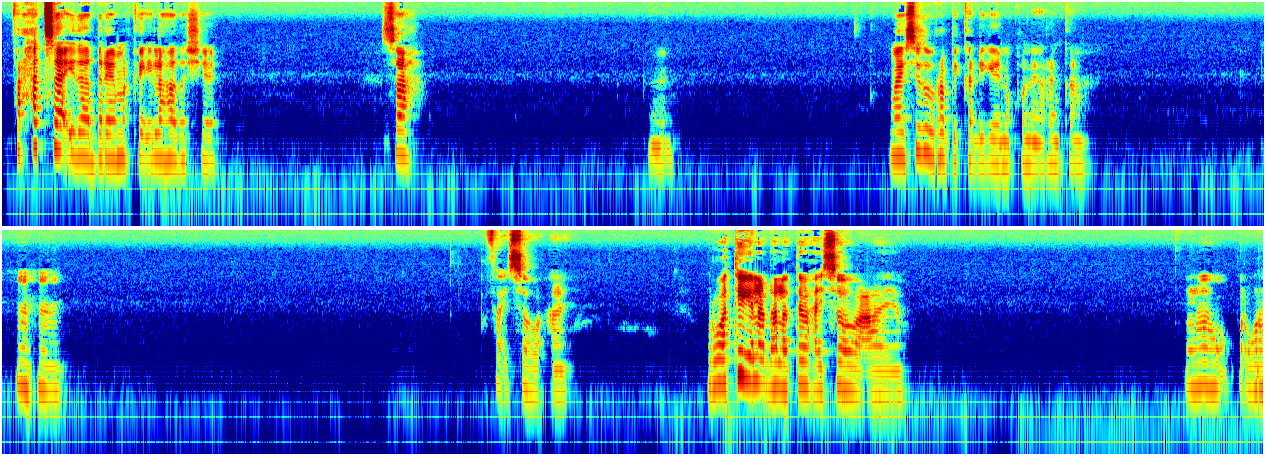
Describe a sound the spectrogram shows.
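A young woman speaks calmly and close up, in short phrases with pauses.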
